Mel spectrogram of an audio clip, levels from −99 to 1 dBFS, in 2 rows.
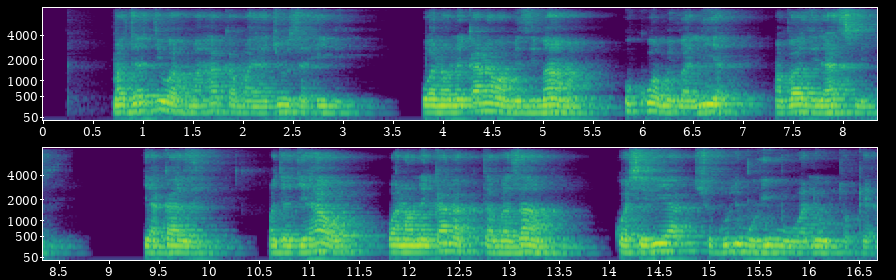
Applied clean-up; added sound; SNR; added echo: none; Snare drum; 18 dB; reverberation time 0.9 s.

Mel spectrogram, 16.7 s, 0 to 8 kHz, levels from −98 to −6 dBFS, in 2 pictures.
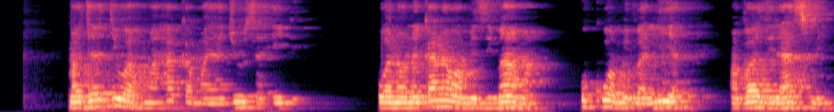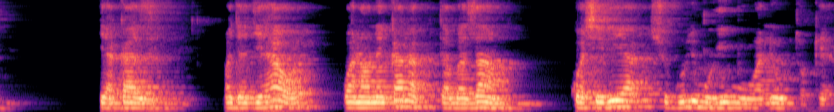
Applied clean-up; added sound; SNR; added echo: classical method WPE with log-MMSE.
